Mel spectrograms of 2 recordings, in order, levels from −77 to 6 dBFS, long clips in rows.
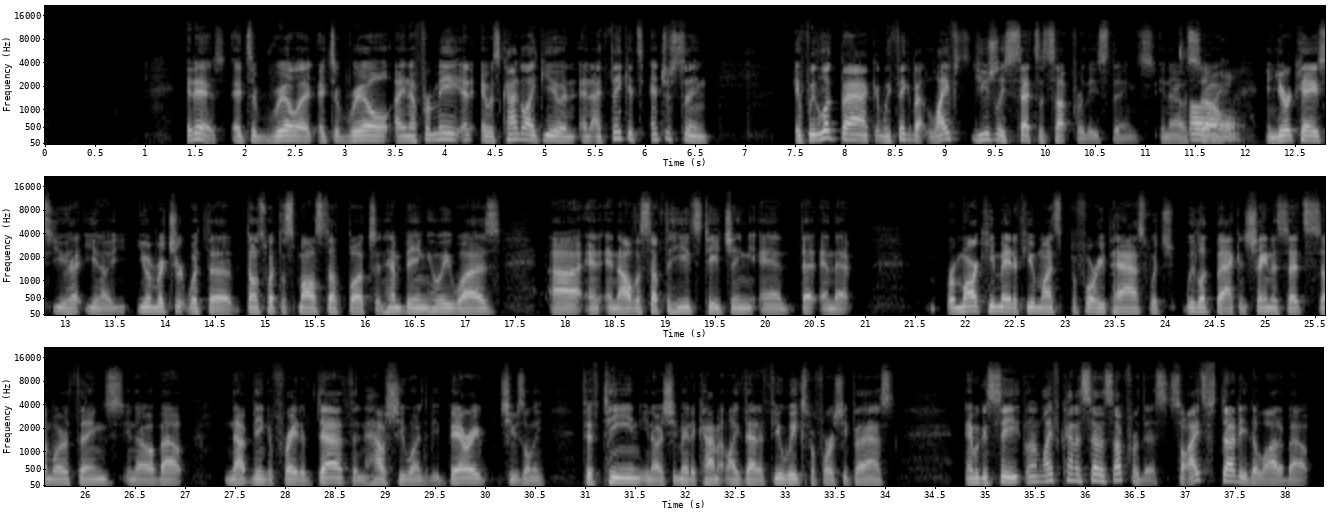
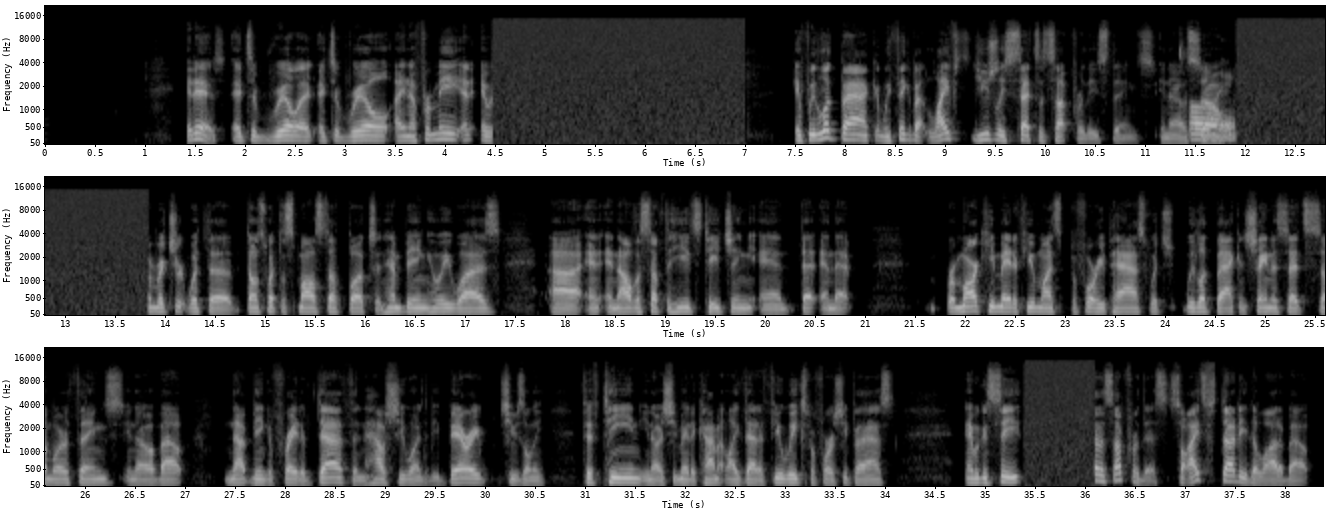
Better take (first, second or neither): first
